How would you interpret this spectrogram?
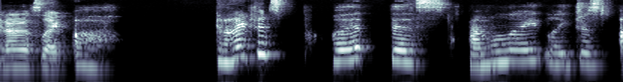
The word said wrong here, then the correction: howlite: under your, it's hemolite, right? – Howlite. – Howlite. I knew I was saying it wrong.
